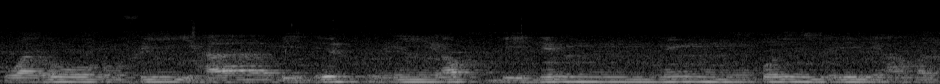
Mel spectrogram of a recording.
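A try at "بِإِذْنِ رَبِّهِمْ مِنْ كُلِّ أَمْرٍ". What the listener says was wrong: Cuma hati-hati ya, yang pendek-pendeknya jangan dipanjang-panjangin ya. Bi'izni, linya pendek ya. Kulli, linya pendek.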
